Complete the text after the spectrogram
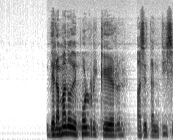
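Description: An elderly man speaks calmly through a microphone and loudspeakers.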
